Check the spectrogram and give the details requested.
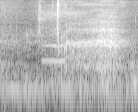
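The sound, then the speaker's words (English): A single quiet, stifled sneeze: a brief sharp burst of breath followed by a soft, hissy exhale trailing off, with no talking. “Bless you”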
